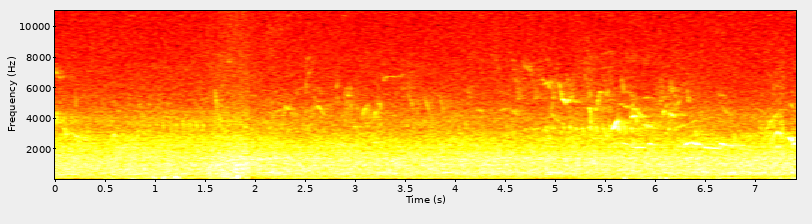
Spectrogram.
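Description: A shallow river rushes steadily over stones.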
